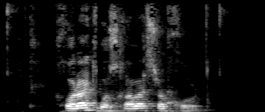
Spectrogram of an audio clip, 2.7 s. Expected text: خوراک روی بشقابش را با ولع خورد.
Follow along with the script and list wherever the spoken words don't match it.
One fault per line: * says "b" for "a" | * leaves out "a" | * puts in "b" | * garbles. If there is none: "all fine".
* leaves out "روی"
* leaves out "با ولع"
